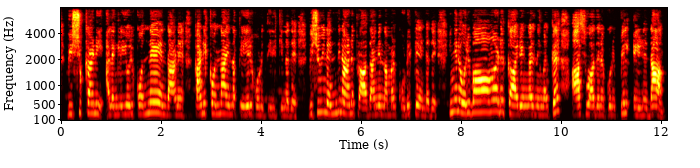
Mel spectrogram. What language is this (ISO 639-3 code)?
mal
